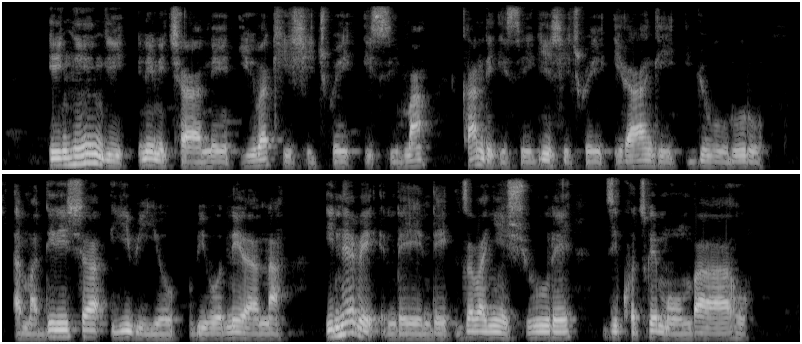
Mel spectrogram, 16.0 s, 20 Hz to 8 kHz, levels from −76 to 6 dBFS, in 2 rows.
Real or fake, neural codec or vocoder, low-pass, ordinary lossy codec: real; none; 7.2 kHz; AAC, 48 kbps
